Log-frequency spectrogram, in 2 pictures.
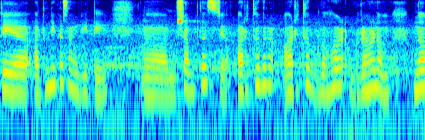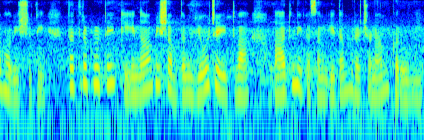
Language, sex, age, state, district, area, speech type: Sanskrit, female, 30-45, Maharashtra, Nagpur, urban, spontaneous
